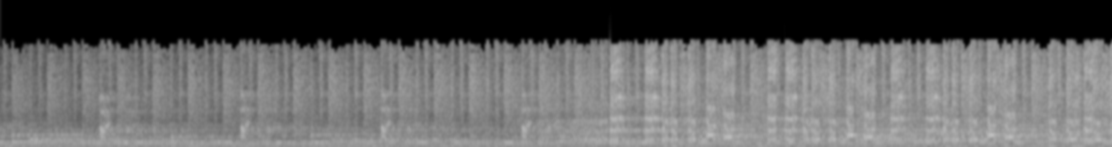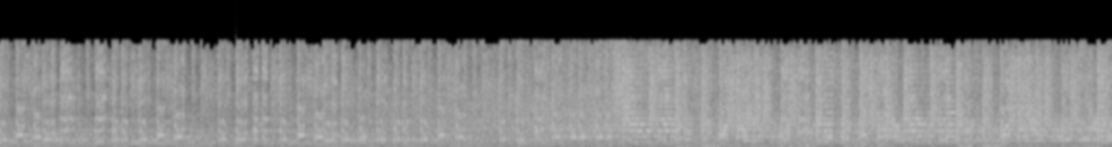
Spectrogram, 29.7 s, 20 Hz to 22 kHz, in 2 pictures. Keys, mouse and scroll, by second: 1.6 Return, 2.6 click, 4.2-4.7 typing, 5.3 Return, 6.5-8.4 scroll, 6.9-8.5 middle drag, 8.8-9.9 drag, 11.1 click, 11.4-12.0 scroll down 5, 12.0-12.5 scroll up 5, 12.7-13.8 scroll, 14.2 click, 16.3 Escape, 17.3 click, 17.8 click, 19.5-20.4 typing, 21.5 Return, 24.3-24.9 typing, 25.8 Return, 26.7 Escape, 28.3 c, 28.9 Return.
